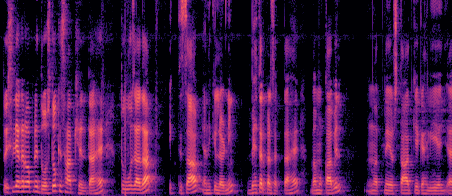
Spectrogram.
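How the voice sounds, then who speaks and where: A male teacher explains test questions, asking and answering his own questions and glossing terms in English. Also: mid-range voice. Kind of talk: exam prep lesson.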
